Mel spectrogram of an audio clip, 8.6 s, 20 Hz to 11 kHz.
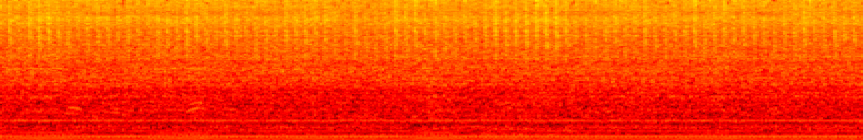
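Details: Honda D16Y8 engine on P28 ECU, idle after new spark plug wires and cleaned IACV reinstalled: low idle sags and stumbles unevenly, near stalling; rough hunting idle unchanged by wires and IACV, cause not found.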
